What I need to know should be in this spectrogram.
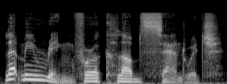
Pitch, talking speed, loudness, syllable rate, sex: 130 Hz, 185 wpm, -18 LUFS, 3.7 syllables/s, male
